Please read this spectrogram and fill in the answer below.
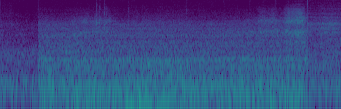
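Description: A vehicle running, a steady low rumble that starts about half a second in, swells in the middle and drops away near the end.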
